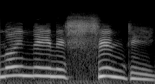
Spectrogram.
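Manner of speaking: put-on high little girl voice. Puppeteer demonstrates a puppet voice when asked, in a little girl's voice. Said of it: "start with a little girl's voice".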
